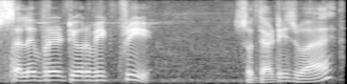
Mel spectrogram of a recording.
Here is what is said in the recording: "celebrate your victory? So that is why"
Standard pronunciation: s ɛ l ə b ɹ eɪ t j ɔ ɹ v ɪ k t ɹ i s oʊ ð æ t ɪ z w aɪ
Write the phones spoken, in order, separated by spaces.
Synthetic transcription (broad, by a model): s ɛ l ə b ɹ eɪ t j ɔ ɹ v ɪ k t ɹ i s oʊ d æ t ɪ z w aɪ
